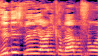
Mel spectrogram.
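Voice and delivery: high, loud, insistent question; exaggerated loud incredulity; retold disbelief. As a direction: push the baffled question over the interruption. Insists over interruption, retold disbelief.

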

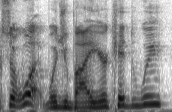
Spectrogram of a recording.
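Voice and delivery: mock angry dad. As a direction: imitate a dad snapping defensively. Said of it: "like, screaming at his kid".

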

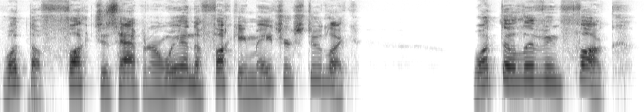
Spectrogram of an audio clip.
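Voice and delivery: to his friend as the cop waves them off, in disbelief; stunned disbelief. Retold or imitated. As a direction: blurt out total disbelief.

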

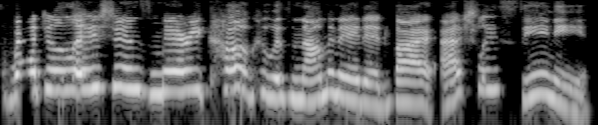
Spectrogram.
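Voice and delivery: high, loud winner reveal; hyped giveaway announcement. Real, not acted. Wheel spin reveals the winner.

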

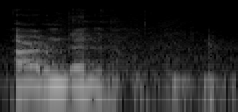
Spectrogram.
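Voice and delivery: ordinary talk

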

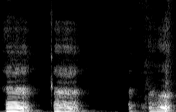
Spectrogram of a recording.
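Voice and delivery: high cawing crow. Retold or imitated. Crow on the tree, cawing at the man. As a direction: caw like an insistent crow. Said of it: "I love your sound effects".

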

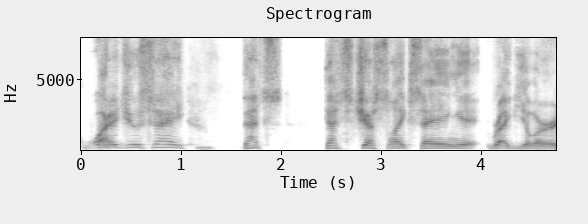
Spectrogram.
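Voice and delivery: high-pitched shocked mom voice; high, indignant mock reprimand; imitating scolding wife. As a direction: play a mother catching the kid swearing. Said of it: "and she's like".

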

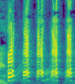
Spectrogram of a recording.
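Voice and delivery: very high, loud squeal; panicked shriek. Real, not acted. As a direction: shriek as you get grabbed. Grabbed in game.

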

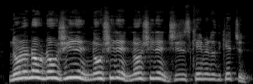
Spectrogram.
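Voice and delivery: very high, very loud desperate no's; shrieking denial. Retold or imitated. Mom to her kids, shrieking in panicked denial. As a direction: scream it away as if saying it undoes it.

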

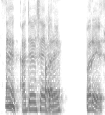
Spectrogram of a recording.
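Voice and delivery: high, punchy cartoon Canadian accent; South Park Canadian accent. Showing off the South Park Canadian voice to friends, hammed-up. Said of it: "South Park Canadian".

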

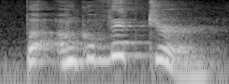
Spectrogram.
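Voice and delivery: high, pleading outcry; distressed protest. A narrator's reading. Tied-up child objects to the uncle, pleading. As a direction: protest with the pitch shot up.

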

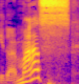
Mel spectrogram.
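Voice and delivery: ordinary talk, nothing marked

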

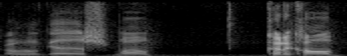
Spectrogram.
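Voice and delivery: put-on fast, loud Southern accent chuckling at the end. Imitating a Southern reviewer, fast, loud Southern accent. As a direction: rattle it off in a hammy Southern accent. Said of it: "I like your accent".

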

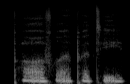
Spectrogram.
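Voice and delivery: soft, slow, pitying French murmur; soft musing. A narrator's reading. Old priest pities the dying Countess, soft and slow. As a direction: breathe it out slowly in pity. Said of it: "thought the priest".

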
